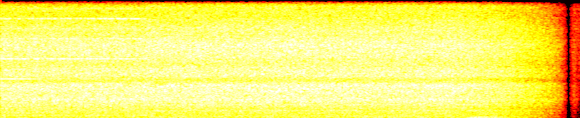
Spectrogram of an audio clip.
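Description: Steady machine-shop background noise: an even hiss like fans and ventilation running, with a faint low hum.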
